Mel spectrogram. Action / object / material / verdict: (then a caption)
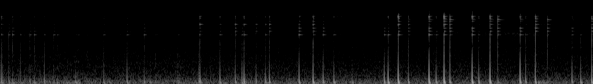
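tap / small ceramic teapot handle / ceramic / none. Long nails tap and click on the white ceramic handle of a small, hollow white ceramic teapot covered by a knitted cozy, held close. The result is an irregular run of quick, bright clinks over a soft low body, each dying out almost instantly. The taps grow sharper and louder in the second half.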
